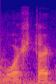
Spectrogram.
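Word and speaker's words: Wojtek: just the influenzas also wash Tech was polish I was right okay wash tag will check well his name is spelled w-o-j-t-e-k so it would be more like wash tech oh God the Polish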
